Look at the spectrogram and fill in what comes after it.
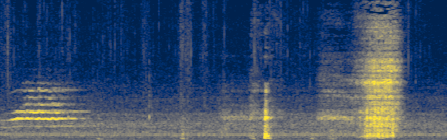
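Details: Tux, a male domestic cat shut in a bathroom at night and wanting out, gives one short harmonic meow early on, followed by a sharp click and a burst of broadband rustling noise near the end.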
